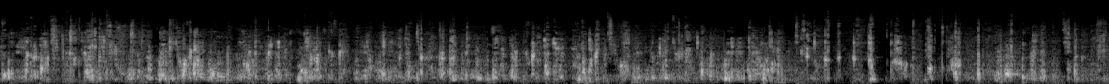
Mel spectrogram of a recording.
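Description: Close-miked mouth sounds of biting into and chewing soft jelly candies: a dense, unbroken run of small clicks and smacks.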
